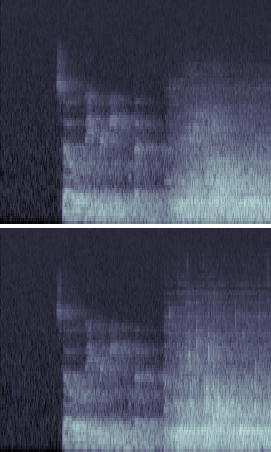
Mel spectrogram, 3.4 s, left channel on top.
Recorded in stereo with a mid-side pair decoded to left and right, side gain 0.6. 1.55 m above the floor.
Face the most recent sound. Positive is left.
turn(degrees=-60)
